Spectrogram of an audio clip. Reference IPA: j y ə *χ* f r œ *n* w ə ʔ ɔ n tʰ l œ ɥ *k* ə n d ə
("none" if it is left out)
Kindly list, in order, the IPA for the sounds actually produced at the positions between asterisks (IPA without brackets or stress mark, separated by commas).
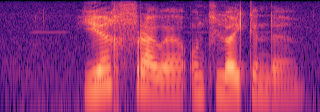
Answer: χ, none, k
